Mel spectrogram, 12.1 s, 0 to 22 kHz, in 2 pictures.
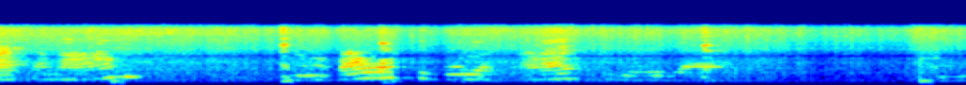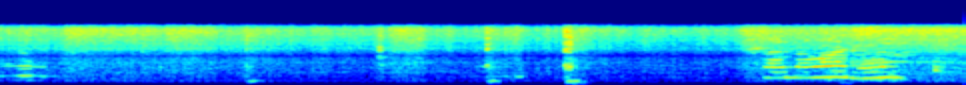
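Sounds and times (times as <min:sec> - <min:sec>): beans sizzling in a pot: 0:00.0 - 0:12.0.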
